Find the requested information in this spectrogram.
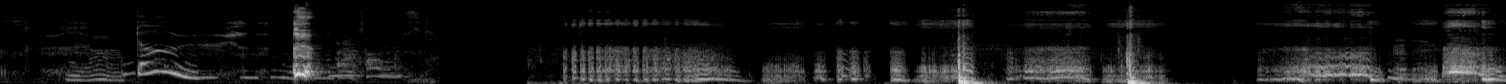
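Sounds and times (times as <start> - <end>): child barking coughs: 2.9 - 3.3.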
